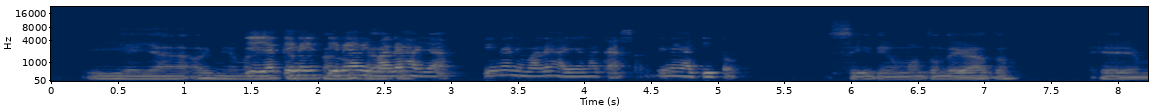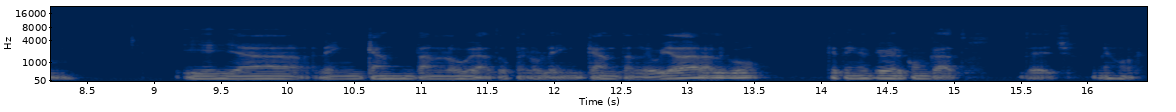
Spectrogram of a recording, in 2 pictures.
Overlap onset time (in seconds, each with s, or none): 1.5 s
